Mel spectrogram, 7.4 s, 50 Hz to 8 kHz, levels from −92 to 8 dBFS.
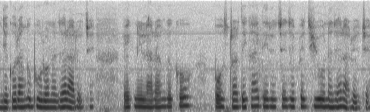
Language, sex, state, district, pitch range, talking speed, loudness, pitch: Rajasthani, female, Rajasthan, Nagaur, 160-195 Hz, 180 wpm, -15 LUFS, 185 Hz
